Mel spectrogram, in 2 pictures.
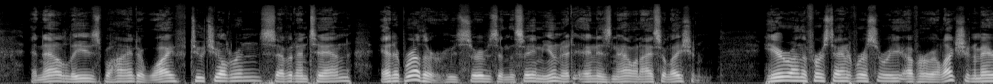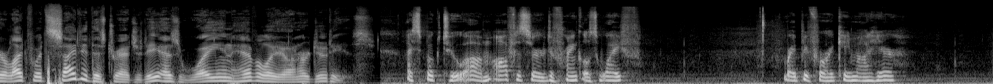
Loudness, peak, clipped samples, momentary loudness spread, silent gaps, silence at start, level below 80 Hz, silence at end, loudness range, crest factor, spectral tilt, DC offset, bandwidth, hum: -18 LUFS; 0 dBFS; under 0.1%; 8 LU; none; 0 s; -38 dBFS; 0 s; 3 LU; 18 dB; -5 dB/octave; under 0.1%; 17.5 kHz; none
